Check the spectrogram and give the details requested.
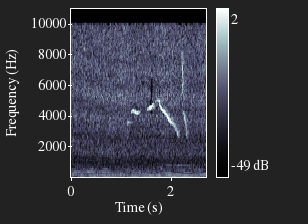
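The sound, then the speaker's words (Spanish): A couple of thin, high bird whistles slide downward near the end, fairly faint against a steady low rumble of wind outdoors. “Y a pesar de lo que sea, los portitos siguen cantando.”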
